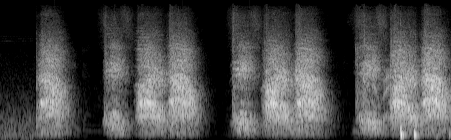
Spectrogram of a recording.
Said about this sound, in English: This was seen at last night's council meeting where they held up paper hearts bearing the names of children killed in Gaza. As the night went on, they took over that meeting with their chants.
